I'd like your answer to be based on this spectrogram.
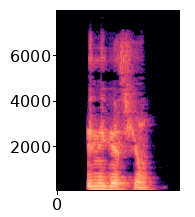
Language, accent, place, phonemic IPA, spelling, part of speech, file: French, France, Lyon, /de.ne.ɡa.sjɔ̃/, dénégation, noun, LL-Q150 (fra)-dénégation.wav
- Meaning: 1. denial 2. disclaimer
